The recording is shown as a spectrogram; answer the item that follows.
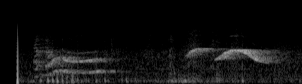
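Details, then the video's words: Pet parrot, female, in a portable cage, imitating a cat: a drawn-out, nasal, meow-like tone, then a higher whistled glide rising and falling near the end. "Parrot meowing in portable cage"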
